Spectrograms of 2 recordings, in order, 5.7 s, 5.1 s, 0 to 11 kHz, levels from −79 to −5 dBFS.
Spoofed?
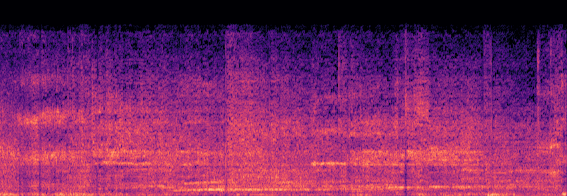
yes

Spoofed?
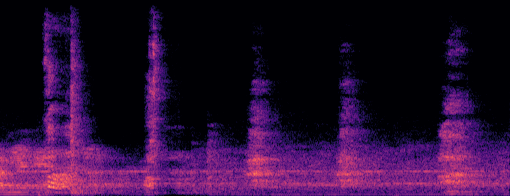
no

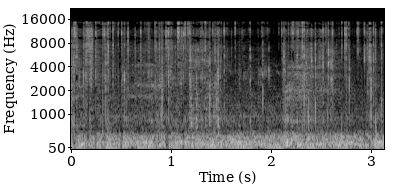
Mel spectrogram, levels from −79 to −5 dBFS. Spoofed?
no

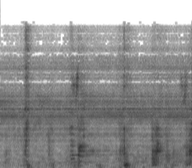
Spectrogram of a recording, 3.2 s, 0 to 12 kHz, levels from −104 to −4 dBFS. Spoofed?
yes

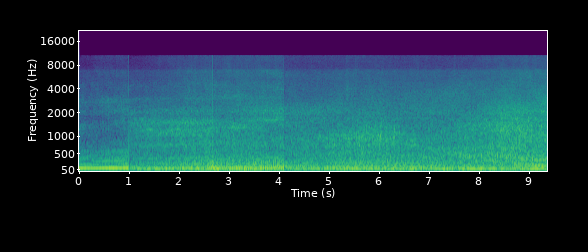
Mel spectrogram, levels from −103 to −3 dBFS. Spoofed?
yes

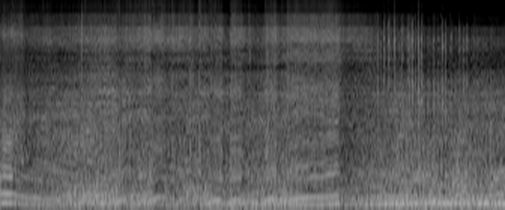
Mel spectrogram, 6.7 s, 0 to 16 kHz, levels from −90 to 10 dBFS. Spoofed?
no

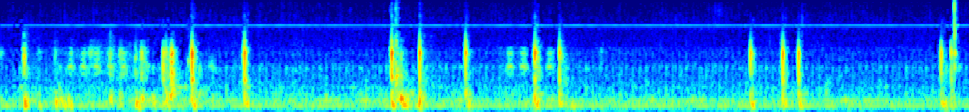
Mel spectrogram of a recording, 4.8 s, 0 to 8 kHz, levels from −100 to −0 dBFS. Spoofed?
no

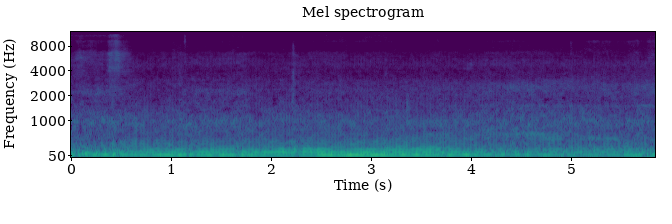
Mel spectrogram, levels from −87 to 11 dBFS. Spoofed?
yes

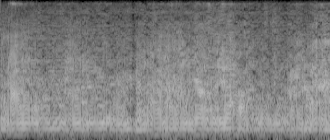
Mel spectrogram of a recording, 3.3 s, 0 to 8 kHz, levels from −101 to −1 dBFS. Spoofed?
yes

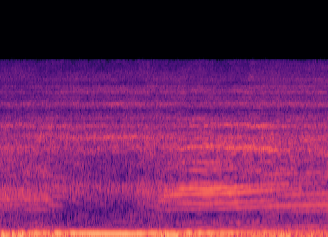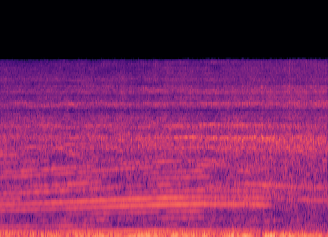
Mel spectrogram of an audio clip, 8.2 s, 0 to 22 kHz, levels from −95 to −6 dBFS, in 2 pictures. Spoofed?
yes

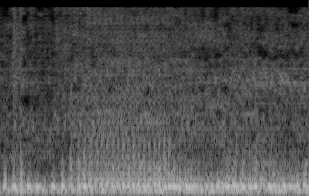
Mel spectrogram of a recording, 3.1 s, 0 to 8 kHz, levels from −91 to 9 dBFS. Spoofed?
yes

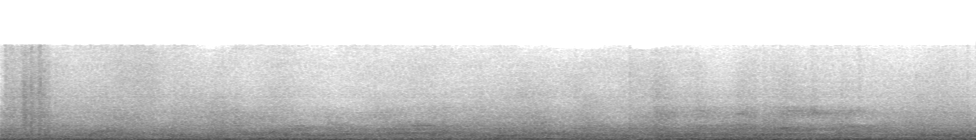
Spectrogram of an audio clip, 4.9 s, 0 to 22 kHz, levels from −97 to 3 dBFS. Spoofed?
yes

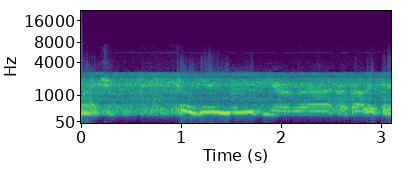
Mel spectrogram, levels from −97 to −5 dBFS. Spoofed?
no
